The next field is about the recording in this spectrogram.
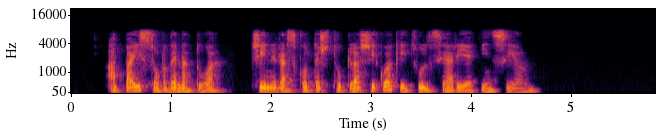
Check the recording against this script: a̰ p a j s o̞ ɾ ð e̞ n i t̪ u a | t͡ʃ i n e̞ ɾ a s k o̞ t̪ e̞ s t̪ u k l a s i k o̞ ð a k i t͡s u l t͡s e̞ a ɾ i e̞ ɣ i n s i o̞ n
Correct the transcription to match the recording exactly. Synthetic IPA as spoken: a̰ p a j s o̞ ɾ ð e̞ n a t̪ u a | t͡ʃ i n e̞ ɾ a s k o̞ t̪ e̞ s t̪ u k l a s i k o̞ a k i t͡s u l t͡s e̞ a ɾ i e̞ ɣ i n s i o̞ n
